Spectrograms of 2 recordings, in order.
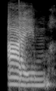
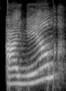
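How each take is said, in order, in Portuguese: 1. É dito como uma sílaba contraída. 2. É dito como duas palavras completas separadas.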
